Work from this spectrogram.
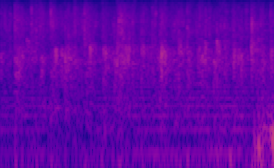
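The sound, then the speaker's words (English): Applause from a church audience clapping hands in praise during a service: dense, steady clapping at an even loudness from start to finish. “Let's give the men of God a hand clap of praise.”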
